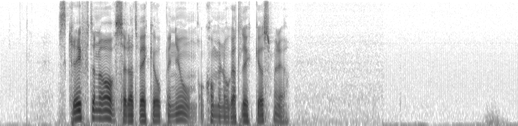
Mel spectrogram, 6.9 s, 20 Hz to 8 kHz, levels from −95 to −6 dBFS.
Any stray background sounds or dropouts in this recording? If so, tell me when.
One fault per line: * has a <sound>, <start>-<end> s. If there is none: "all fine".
all fine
